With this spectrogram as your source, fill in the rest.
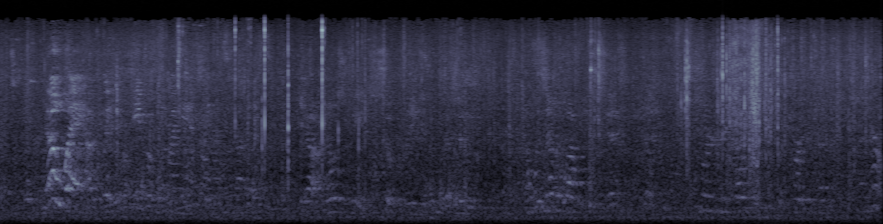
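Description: A man answers, heard from afar in a large echoing hall.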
